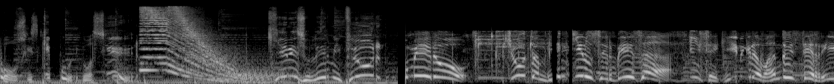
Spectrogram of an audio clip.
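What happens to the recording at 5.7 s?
AAC frames were dropped between 5.51 and 5.73 s, and the decoder filled the gaps by zeroing their spectrum. About 128 ms of audio is missing, spread across roughly 213 ms in short holes, the longest around 70 ms. The loss pattern fits frames of about 21 ms each. Because the overlapping windows taper into and out of each gap, the sound fades away and back rather than cutting. This is AAC frame loss with muting, and it produces soft, flickering dropouts.

At this same moment the audio is still coming through a poorer input device. The input was likely switched to it at 3.98 s, and it stays in use to the end. That switch left an 80 ms silence at the change. Since then nothing above 4.7 kHz comes through, so the sound at 5.7 s is dull and boxy. The loudness is roughly unchanged, and the new device adds its own faint noise floor well below the signal.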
